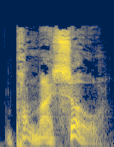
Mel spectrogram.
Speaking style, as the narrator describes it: spluttered into his coffee

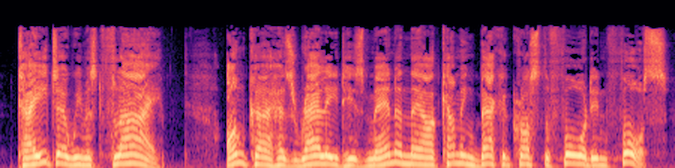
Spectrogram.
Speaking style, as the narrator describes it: Fen cried

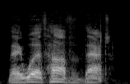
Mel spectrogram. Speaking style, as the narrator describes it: Jonathan grumbling

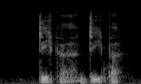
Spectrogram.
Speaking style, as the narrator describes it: she whispered

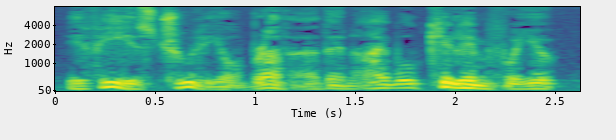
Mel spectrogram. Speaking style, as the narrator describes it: he whispered to Aberley

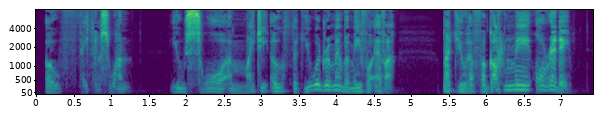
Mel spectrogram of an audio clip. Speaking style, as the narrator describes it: she said in a low voice, muffled by the headcloth that covered her face

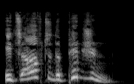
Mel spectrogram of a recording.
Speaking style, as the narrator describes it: Saffron cried

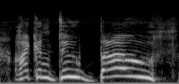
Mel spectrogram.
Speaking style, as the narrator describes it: Masklin shouted after her

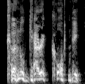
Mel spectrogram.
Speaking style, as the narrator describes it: Sean laughed out loud

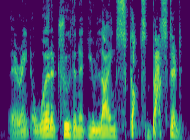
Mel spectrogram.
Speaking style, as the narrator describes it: thundered

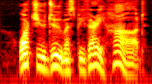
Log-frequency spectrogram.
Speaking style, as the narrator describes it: she said

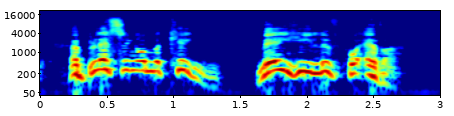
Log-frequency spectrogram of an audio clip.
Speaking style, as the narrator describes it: they cried

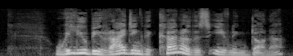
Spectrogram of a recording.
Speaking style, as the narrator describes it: the young Matabele sergeant asked eagerly

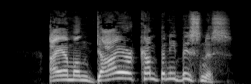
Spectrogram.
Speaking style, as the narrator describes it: Caser shouted again

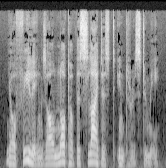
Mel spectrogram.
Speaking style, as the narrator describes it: China said

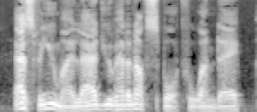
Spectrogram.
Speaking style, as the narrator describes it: told firmly

